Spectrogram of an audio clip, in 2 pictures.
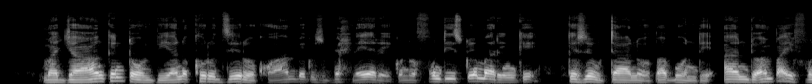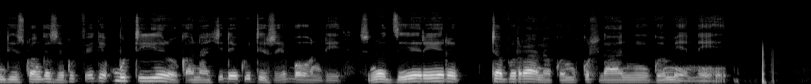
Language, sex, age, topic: Ndau, male, 18-24, health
